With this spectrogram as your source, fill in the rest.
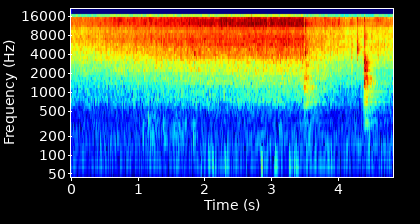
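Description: Kabobs and vegetables sizzle steadily in oil on a flat griddle, a continuous close frying hiss throughout with a couple of brief sharper crackles near the end.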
